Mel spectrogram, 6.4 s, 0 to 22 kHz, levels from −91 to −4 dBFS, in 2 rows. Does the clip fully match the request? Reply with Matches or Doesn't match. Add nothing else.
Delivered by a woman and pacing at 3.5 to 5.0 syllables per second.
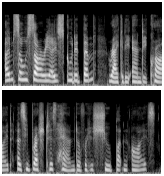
Matches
